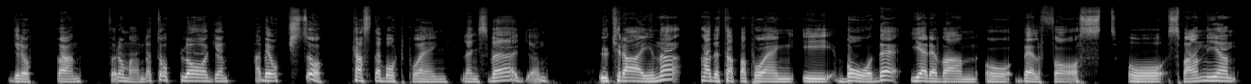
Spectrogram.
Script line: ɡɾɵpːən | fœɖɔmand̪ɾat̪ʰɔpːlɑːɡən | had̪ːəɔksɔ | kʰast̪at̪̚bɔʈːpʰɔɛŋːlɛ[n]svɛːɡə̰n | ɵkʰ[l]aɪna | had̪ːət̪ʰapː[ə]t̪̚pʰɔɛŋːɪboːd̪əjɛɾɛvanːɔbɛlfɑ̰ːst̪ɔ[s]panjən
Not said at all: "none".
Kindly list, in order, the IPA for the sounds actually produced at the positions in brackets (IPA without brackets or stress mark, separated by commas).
ŋ, ɾ, a, s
